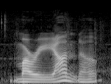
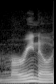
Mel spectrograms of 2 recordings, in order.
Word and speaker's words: Marino: as number 24 madx Marano will lead off or Marino excuse me keep saying his name wrong want to say Marano with Marino it's okay we all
